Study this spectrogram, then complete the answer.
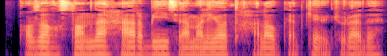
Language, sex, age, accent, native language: Uzbek, male, 19-29, Namangan, Uzbek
